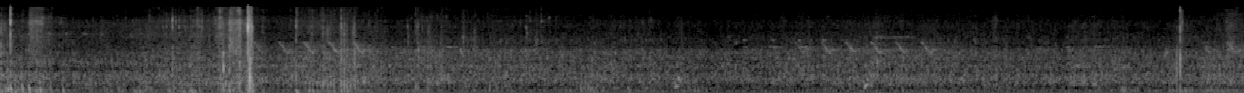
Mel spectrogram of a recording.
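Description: Faint, steady murmur of a shallow woodland creek, with a few sharp clicks and rustles; the loudest click comes about two and a half seconds in.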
